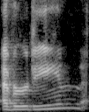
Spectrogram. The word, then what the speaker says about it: Everdeen: I know Katniss Evergreen. I watched that movie twice. he says the last name wrong again. Evergreen, Everdeen, Ever Seen.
